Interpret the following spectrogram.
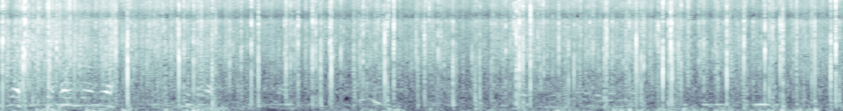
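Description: Rain falling on the camp, with many sharp drop ticks close by over a steady hiss. Faint voices come and go in the background.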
